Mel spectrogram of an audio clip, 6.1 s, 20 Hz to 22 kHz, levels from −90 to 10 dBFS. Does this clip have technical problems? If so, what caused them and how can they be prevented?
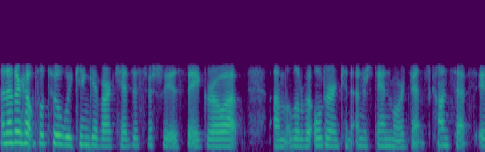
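Yes. There is iLBC codec damage throughout: speech is confined to roughly 200 Hz to 3.6 kHz and sounds rough and synthetic, consistent with 20 ms frames coded independently at about 15.2 kbps. Prevent it by using a wideband codec such as Opus for the call.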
